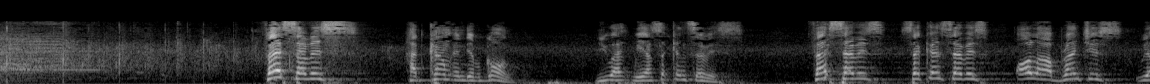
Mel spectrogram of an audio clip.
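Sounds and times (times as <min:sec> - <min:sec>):
audience clapping: 0:00.0 - 0:03.1
speech: 0:02.6 - 0:05.2, 0:06.0 - 0:07.5, 0:08.1 - 0:11.4.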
